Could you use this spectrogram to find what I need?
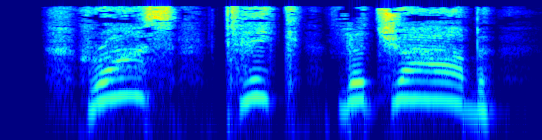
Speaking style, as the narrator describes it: cried Kirea

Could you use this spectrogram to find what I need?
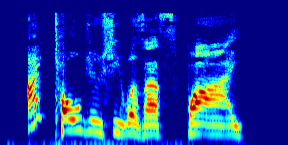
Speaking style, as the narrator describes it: roared Peisan Yol

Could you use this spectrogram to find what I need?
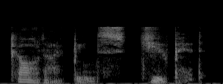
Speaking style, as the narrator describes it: he said quietly

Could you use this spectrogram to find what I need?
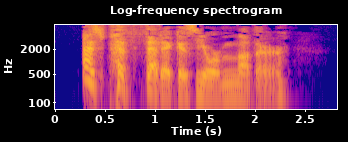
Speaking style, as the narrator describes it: her grandmother spat

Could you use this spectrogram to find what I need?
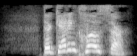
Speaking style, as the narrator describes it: Breck shouted in the comm

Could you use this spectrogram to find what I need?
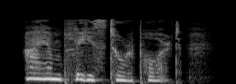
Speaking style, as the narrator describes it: he said in a soft, shivery voice

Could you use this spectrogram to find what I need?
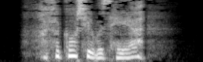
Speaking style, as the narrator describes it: En murmured

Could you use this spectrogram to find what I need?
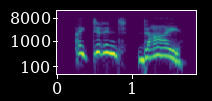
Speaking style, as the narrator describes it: I said furiously

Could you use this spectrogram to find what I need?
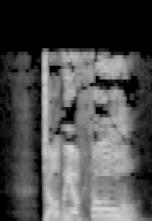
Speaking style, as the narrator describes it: Brogan shouts

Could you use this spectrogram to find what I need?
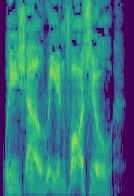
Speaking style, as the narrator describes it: growled 2 of the smaller orcs

